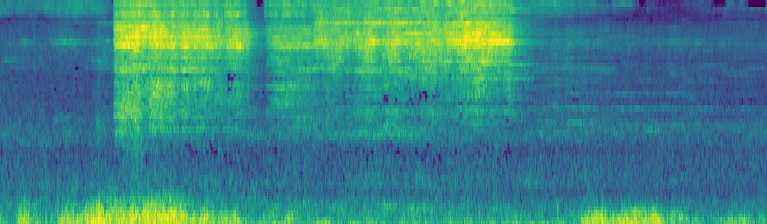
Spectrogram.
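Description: Freight train of autorack cars rolling past, its wheels rumbling on the rails, with a high wheel squeal from about a second and a half in until about six seconds.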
